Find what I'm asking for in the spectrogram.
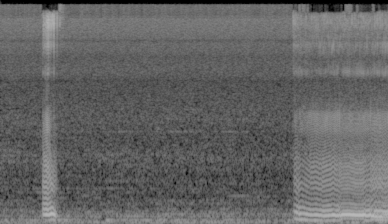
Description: Our empress cat was sleeping and snoring! Such a lady! lol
